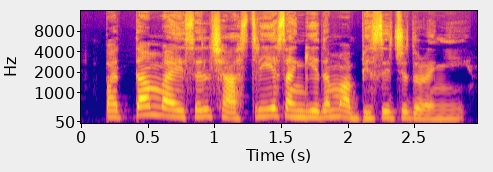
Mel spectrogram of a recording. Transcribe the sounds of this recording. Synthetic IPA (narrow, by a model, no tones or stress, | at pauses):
pɐt̪ːaːmʋaːjɐsɐlʃaːst̪ɾiːjɐsɐŋɡiːt̪̬ɐmɐbʱjɐsit͡ʃːut̪uɽɐŋɡi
